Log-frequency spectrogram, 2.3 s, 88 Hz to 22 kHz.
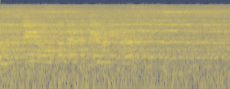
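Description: A station platform announcement over the public-address speakers, heard over the steady hum of a JR Kyushu 885 series electric train standing at the platform with its doors open.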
